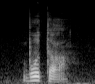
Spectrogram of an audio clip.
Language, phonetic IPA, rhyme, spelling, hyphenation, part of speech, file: Hungarian, [ˈbutɒ], -tɒ, buta, bu‧ta, adjective, Hu-buta.ogg
- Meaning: stupid, silly, foolish, dumb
